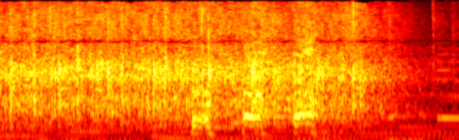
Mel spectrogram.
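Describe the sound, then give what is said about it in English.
A brief burst of clapping, a dense, steady patter of hands that fills the short clip at moderate loudness, with faint voice-like tones mixed in before it fades at the end. “All right, we'll clap you out.”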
